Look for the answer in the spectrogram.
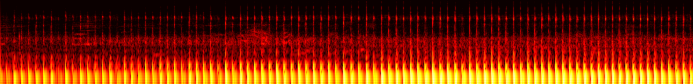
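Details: Yamaha Mio scooter being run in after rebuild with a carburetor, not yet fully broken in: deep, even firing thump about three and a half beats a second, strong with no knocks; normal running.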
